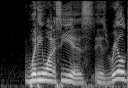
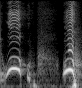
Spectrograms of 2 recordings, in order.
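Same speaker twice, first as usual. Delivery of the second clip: two very high, loud woos; shocked whoops; 8 dB louder than usual. Real, not acted. Streamer whooping at a wild twist, very high and loud. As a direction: whoop in stunned disbelief.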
